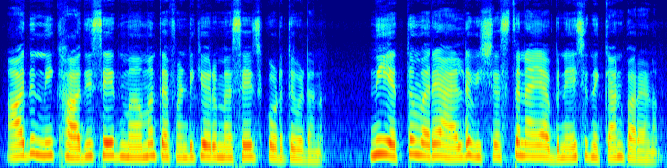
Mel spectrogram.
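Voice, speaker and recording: A woman's voice: on the high side, fairly quick, a little mellow, dry recording, lightly acted. A woman voicing a stern, commanding male sultan who gives curt, threatening orders in a story retelling.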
